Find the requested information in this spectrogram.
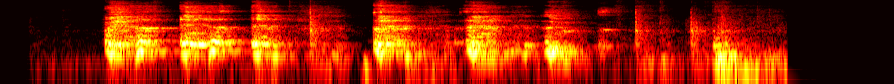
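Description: Imitated coughing: a rapid series of about eight short, harsh cough bursts over three and a half seconds.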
